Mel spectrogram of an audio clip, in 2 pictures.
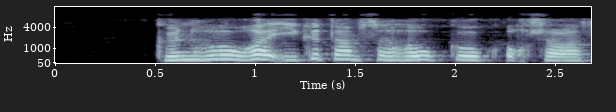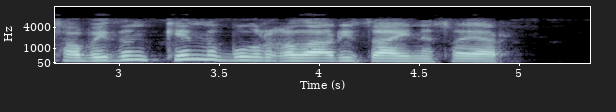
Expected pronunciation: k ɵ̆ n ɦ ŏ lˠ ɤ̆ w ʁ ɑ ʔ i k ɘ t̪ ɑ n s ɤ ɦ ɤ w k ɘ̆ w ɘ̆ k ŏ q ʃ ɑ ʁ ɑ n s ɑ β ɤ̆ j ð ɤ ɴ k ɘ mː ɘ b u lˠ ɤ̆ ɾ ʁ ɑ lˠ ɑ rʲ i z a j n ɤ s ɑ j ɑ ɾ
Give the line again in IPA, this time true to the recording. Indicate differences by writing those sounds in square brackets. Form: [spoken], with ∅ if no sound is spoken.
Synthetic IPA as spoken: k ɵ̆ n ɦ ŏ lˠ ɤ̆ w ʁ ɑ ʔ i k ɘ t̪ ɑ [m] s ɤ ɦ ɤ w k ɘ̆ w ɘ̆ k ŏ q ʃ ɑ ʁ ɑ n s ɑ β ɤ̆ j ð ɤ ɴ k ɘ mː ɘ b u lˠ ɤ̆ ɾ ʁ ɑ lˠ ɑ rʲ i z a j n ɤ s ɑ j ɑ ɾ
